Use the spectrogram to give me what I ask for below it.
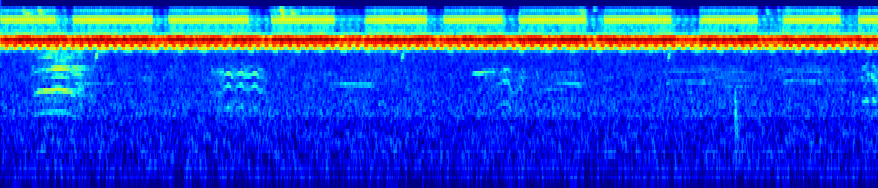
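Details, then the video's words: Crickets chirping on a still summer afternoon at sunset beside the Barcoo River, Welford National Park, Outback Queensland, Australia: a steady high shrill band with a pulsed upper trill, while scattered birds whistle short rising and falling notes beneath. "Australian Sunset Chirping Crickets"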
